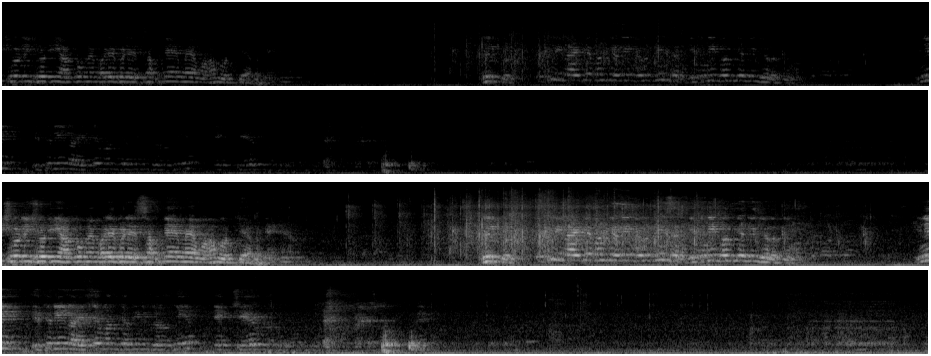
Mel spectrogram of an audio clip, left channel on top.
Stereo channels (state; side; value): quieter; left; 20.6 dB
